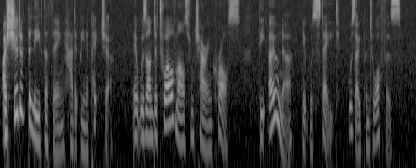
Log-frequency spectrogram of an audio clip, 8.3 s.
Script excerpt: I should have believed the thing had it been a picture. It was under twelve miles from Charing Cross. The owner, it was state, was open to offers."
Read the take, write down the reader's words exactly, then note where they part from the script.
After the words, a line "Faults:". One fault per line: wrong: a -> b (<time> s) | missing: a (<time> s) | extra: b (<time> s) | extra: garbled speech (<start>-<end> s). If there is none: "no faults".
I should have believed the thing had it been a picture. It was under twelve miles from Charing Cross. The owner, it was state, was open to offers."
Faults:
no faults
